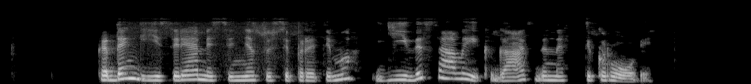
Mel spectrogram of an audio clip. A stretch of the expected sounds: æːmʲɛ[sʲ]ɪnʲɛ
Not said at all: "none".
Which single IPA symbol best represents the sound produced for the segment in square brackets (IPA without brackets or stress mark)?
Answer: sʲ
